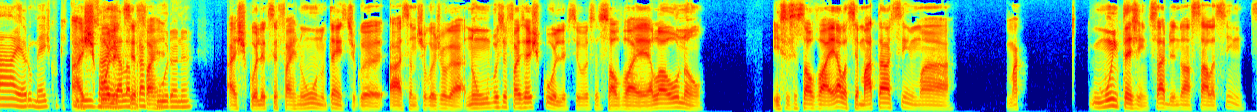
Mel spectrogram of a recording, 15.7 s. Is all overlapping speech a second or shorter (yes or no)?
no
